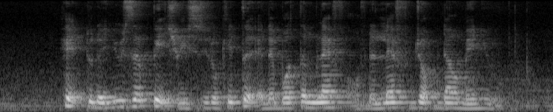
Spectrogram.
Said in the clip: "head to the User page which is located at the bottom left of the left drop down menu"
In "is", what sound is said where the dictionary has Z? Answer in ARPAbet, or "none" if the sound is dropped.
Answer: S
